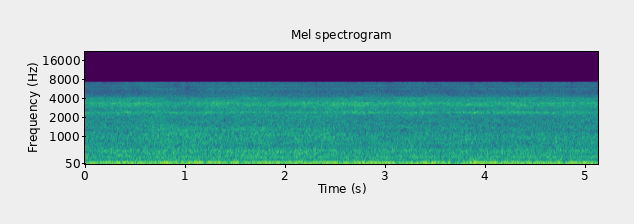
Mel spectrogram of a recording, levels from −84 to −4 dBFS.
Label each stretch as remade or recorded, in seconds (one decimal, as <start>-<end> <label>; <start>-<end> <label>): 0.0-5.1 remade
